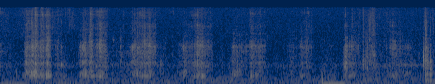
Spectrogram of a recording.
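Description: Takis Buckin' Ranch rolled tortilla chips being bitten and crunched close to the mic, a series of sharp crisp crunches roughly every half second with chewing between them and no talking.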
